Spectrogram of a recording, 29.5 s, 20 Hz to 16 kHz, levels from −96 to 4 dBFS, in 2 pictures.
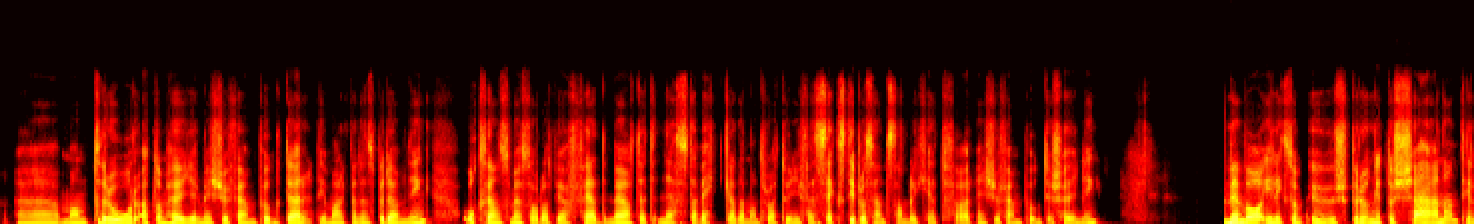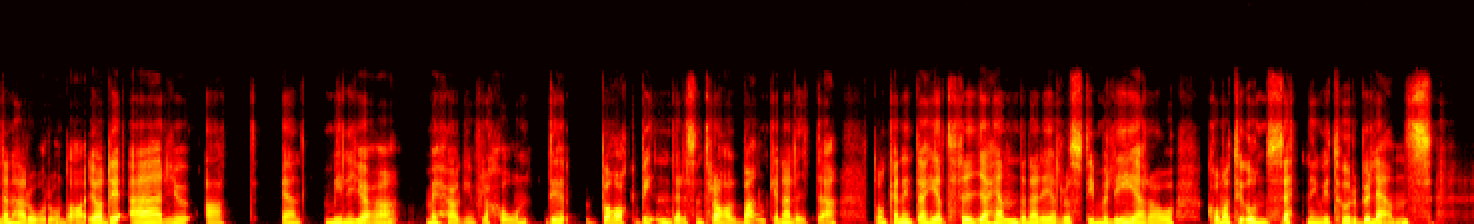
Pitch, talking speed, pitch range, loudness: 185 Hz, 165 wpm, 165-235 Hz, -22 LUFS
